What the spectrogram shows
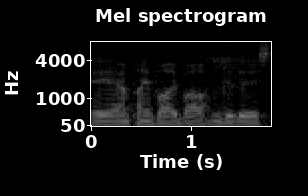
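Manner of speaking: put-on flat monotone. Describing how a player talks when not trying, imitating his monotone voice. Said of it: "he's like very monotone".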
